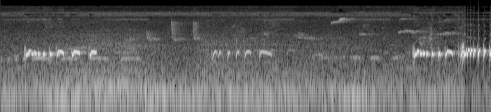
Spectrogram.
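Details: Zebra dove, a female calling to a male, played to lure doves: three rapid runs of short cooing notes at a level pitch, the middle one softer and the last loudest, over low background hiss.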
